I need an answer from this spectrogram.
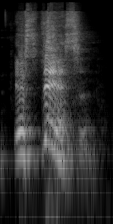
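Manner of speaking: loud, high, garbled self-introduction; Stinson impression. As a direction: blurt the name hard and mushed together. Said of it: "That's how he talks, right?".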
